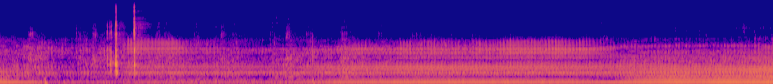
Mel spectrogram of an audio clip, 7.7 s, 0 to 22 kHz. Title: [SHOOT!] Buzzing And Rattling Noise On My 2 Year Old Hanabishi “Summer Wind” 12” Wall Fan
